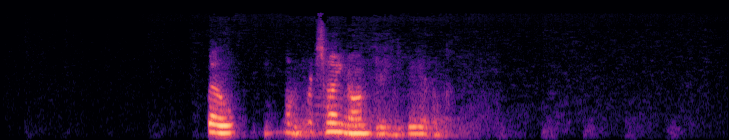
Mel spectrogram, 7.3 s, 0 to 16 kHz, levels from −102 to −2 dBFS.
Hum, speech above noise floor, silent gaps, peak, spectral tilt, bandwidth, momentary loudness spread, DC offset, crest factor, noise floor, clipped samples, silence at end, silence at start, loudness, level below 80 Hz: none; 65 dB; none; -6 dBFS; -10 dB/octave; 4.8 kHz; 16 LU; under 0.1%; 20 dB; -86 dBFS; under 0.1%; 2.85 s; 2.1 s; -22 LUFS; -66 dBFS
